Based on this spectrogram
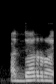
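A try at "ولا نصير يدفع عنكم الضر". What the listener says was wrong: ad-durra, dotnya dhammah.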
